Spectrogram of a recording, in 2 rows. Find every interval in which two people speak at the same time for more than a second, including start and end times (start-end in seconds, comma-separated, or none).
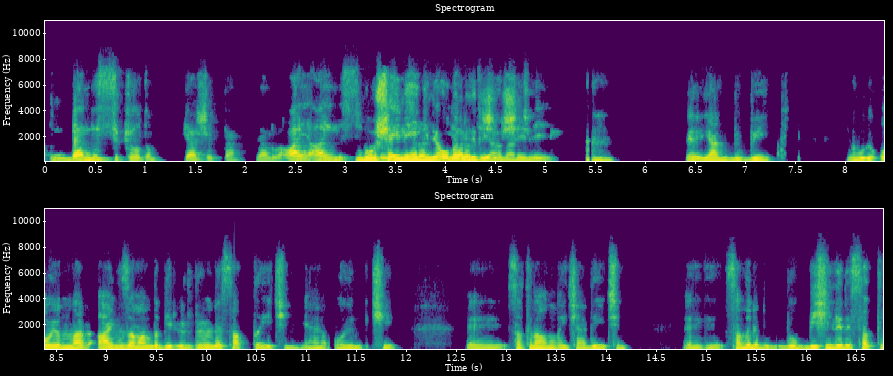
3.1-5.0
